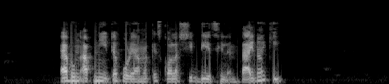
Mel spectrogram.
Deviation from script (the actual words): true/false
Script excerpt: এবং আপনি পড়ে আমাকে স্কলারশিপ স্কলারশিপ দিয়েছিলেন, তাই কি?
true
